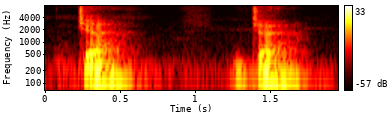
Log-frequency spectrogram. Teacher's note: cara bacanya ada di tengah lidah lidah bagian tengah diangkat ke langit-langit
